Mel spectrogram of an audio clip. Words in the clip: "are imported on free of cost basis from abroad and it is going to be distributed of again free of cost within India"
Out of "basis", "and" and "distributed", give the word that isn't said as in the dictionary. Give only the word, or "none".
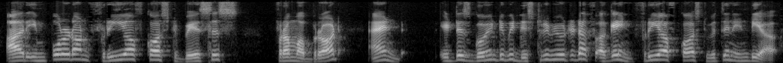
none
